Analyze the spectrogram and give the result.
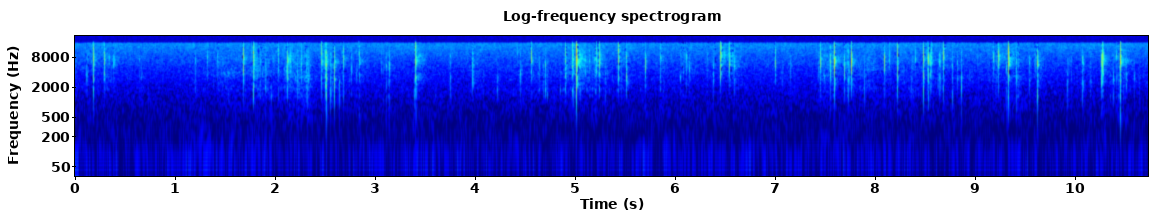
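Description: Long nails scratch and crinkle a folded, thin beeswax-coated cotton food wrap pressed against a stack of wraps. The result is quiet, dense, dry crackles and sharp bright ticks over a soft low rumble, with each tick stopping almost instantly.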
